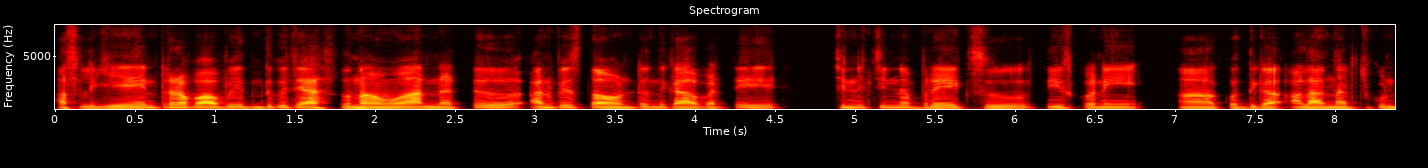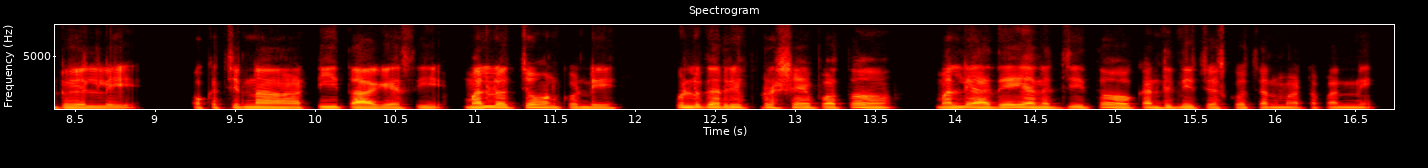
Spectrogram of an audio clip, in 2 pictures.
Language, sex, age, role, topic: Telugu, male, 30-34, guest, ఒంటరిగా పనిచేసేటప్పుడు పనిపై ప్రేరణను ఎలా నిలుపుకుంటారు?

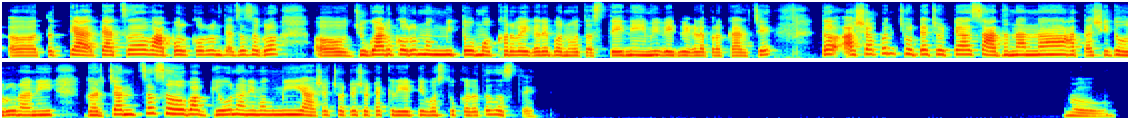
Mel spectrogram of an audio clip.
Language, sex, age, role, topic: Marathi, female, 30-34, guest, साधने कमी असतानाही तुम्ही सर्जनशील कसे राहाल?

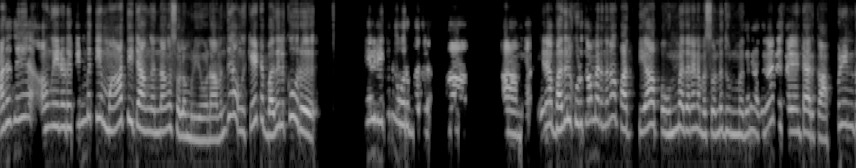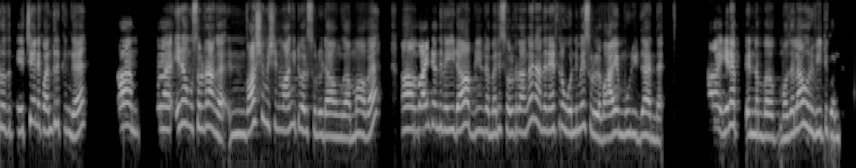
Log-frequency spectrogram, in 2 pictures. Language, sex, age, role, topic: Tamil, female, 25-29, guest, மற்றவர்களின் கருத்துகள் உங்கள் அடையாளத்தை எவ்வாறு பாதிக்கின்றன?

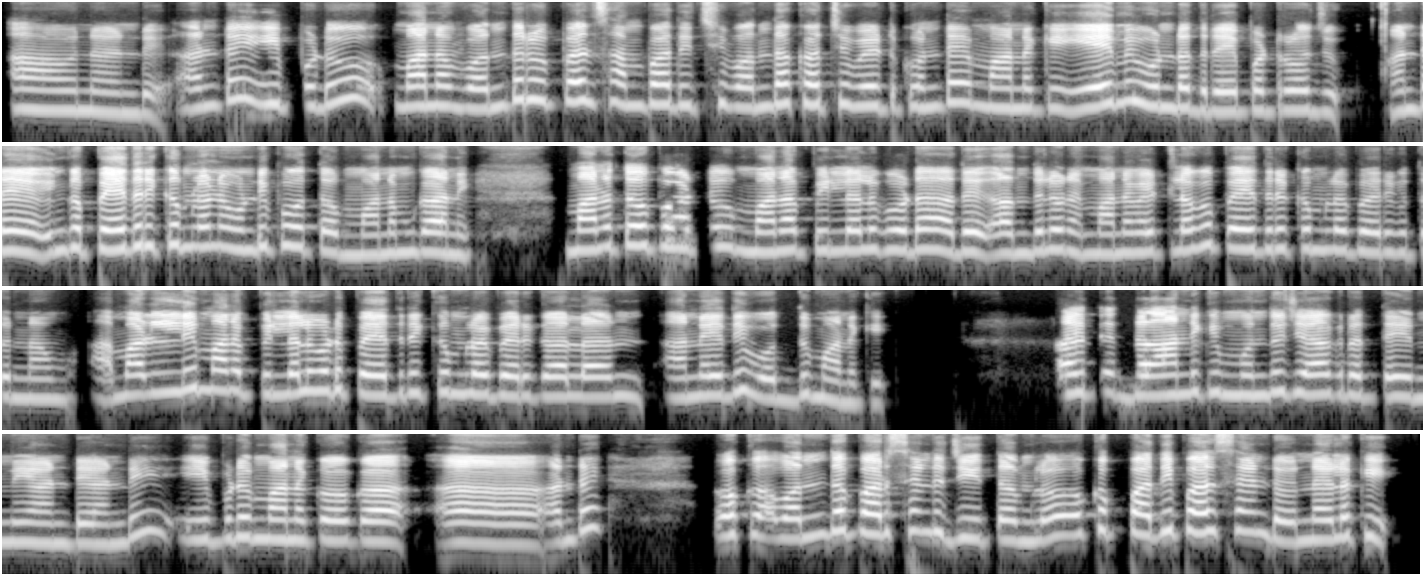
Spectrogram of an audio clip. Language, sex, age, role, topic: Telugu, female, 40-44, guest, పేదరికం నుంచి పైకి వచ్చేటప్పుడు మీ దృష్టిలో విజయమంటే ఏమిటి?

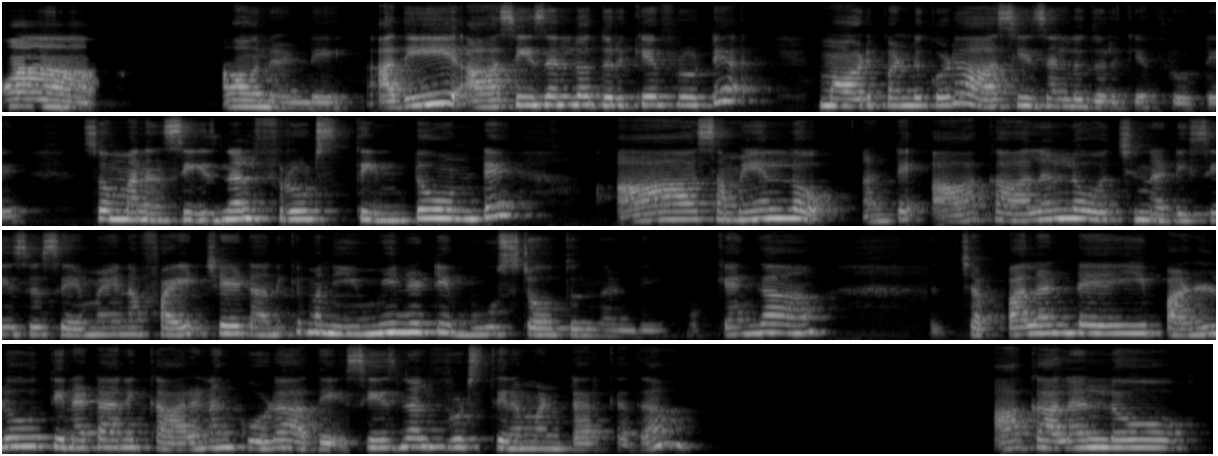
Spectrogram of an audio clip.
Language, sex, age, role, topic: Telugu, female, 40-44, guest, సీజన్లు మారినప్పుడు మీరు మీ ధ్యాన పద్ధతిని ఎలా మార్చుకుంటారు?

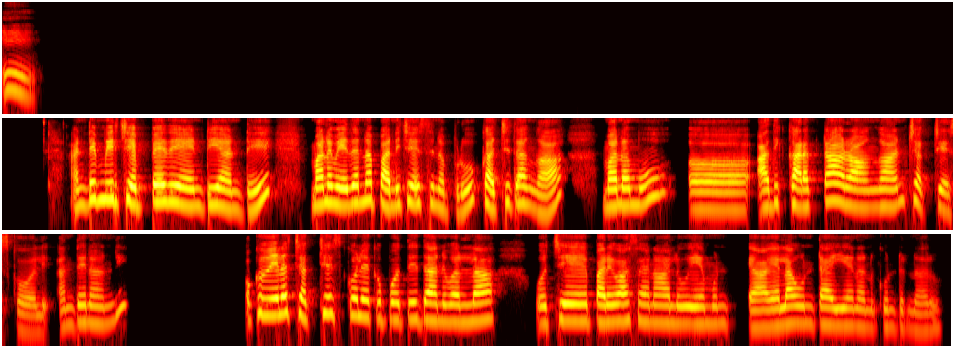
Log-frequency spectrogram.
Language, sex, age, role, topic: Telugu, female, 35-39, host, మీ స్వవిమర్శను మీరు ఎలా తగ్గించుకున్నారు?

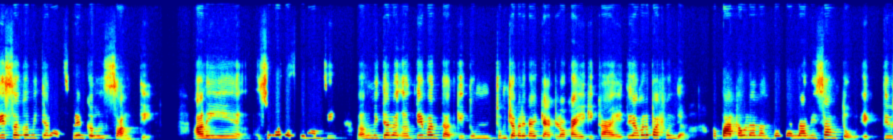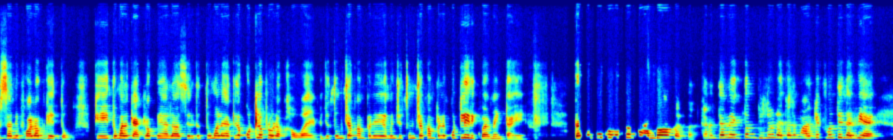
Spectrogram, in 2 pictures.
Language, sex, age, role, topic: Marathi, female, 45-49, guest, लोकांशी विश्वास निर्माण करण्यासाठी तुम्ही काय करता?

